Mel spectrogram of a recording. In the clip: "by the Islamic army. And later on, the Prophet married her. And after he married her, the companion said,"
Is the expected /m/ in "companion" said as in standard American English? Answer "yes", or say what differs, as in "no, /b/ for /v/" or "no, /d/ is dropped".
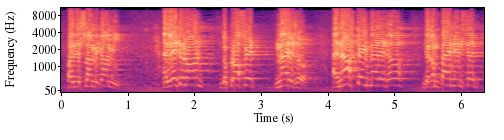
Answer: yes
